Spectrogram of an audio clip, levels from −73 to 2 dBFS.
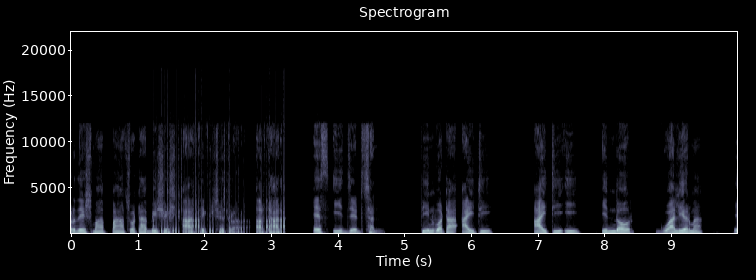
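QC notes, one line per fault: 1.20–3.22 s, buffer tearing: A steady robotic buzz at about 23.4 Hz rides on the speech for these two seconds and is present only while there is signal. The writer and reader of the output ring buffer have drifted out of step and cross inside every period, which fits a 2048-sample buffer. Roughly a fifth of each buffer replays audio around 150 ms old, and the hard joins on both sides produce the rattle at the buffer rate.
5.43–5.47 s, short concealed packet loss: About 20 ms of audio failed to reach the decoder in time. The receiver covered the hole by extending the preceding sound, carrying its pitch forward if voiced or shaping noise if unvoiced, then crossfaded back into the real stream. This is heard as a brief smear or wobble in the speech. The Opus call path limits the band near 12 kHz across the clip.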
